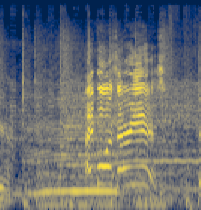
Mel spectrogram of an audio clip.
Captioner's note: mooing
